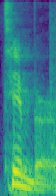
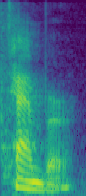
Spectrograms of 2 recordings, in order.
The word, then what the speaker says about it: timbre: And finally, uh this word, which seems like it is pronounced timber, but actually is pronounced timbre. Blame the French.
